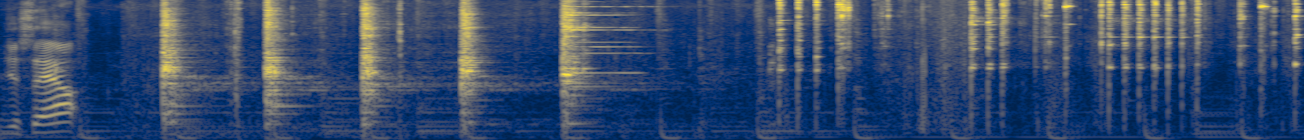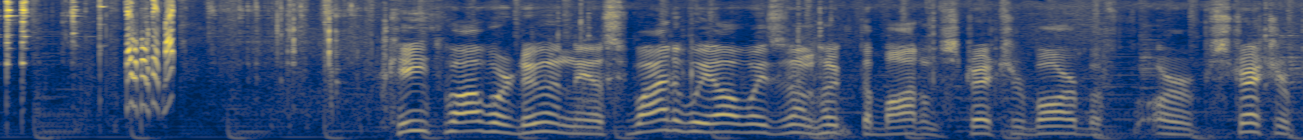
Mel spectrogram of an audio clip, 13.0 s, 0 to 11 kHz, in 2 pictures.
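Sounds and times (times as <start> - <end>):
hammer knocking steel: 0.8 - 3.4
metal clinks and rattles: 0.8 - 8.4.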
